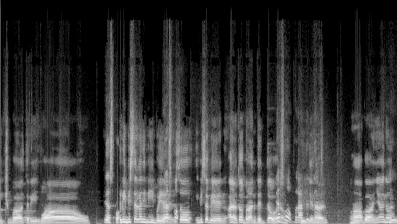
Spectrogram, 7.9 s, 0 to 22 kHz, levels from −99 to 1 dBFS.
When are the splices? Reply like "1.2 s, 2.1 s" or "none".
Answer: 2.0 s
